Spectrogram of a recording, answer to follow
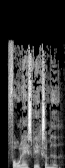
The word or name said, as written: forlagsvirksomhed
